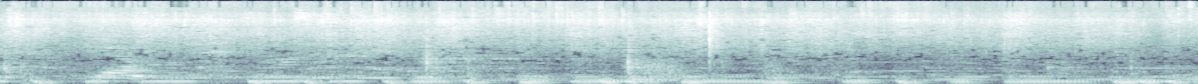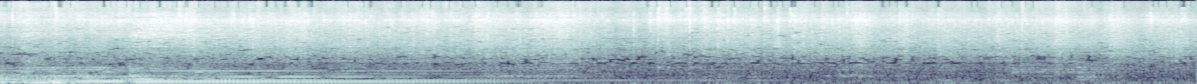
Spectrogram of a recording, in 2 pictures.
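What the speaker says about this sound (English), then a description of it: "that's how you create your nice stir fry" Stir-fry sizzling in a pan during a home cooking session, a continuous bright hiss with irregular crackles and clatter of stirring, steady throughout with the low rumble fading toward the end.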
